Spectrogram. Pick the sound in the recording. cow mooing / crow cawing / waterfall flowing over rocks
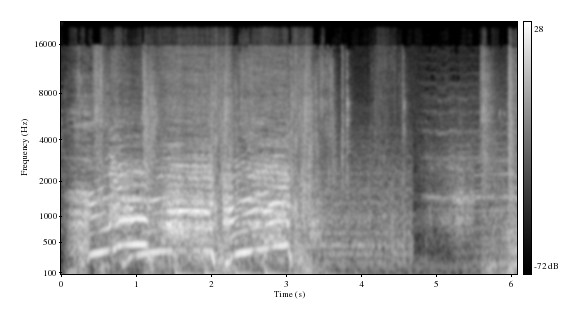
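cow mooing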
